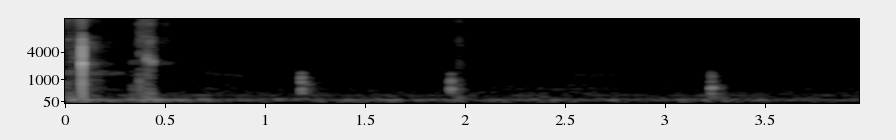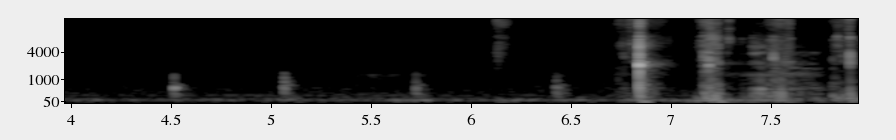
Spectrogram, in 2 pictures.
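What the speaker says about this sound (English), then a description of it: "We'll do some finger snaps to close you out" Close, soft finger snaps sound one at a time in a quiet room, about a dozen sharp clicks spaced irregularly, with a cluster of hand rustles near the end.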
